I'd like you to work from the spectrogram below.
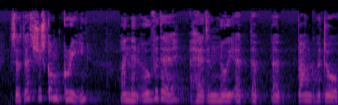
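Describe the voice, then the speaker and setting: At a fairly slow pace, the words come through noticeable background noise. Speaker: paranormal investigator. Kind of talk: live ghost-hunt commentary. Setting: museum.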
